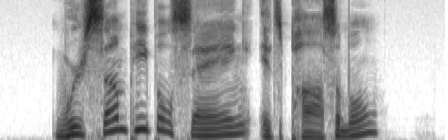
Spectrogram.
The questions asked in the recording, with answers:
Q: Were some people saying it's possible?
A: Yes, some people were saying it's possible.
